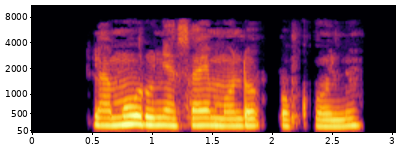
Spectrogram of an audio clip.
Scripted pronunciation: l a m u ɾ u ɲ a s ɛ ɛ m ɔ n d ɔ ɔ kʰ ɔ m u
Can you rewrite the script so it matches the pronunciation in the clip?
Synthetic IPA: l a m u ɾ u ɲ a s a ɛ m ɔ n d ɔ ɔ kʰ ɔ ɲ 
